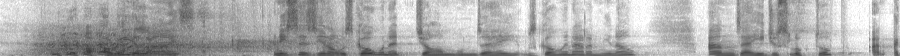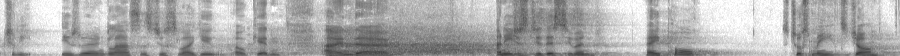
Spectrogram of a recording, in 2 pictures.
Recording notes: at the 2022 New Yorker Festival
